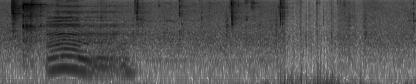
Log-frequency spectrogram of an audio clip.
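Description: Shells rattle against each other as a hand picks through a bowl.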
